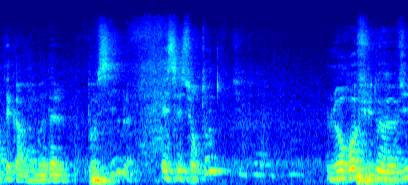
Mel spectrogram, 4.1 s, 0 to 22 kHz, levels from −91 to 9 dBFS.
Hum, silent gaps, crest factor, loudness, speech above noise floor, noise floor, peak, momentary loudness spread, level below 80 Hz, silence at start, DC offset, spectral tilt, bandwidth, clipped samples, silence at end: none; none; 18 dB; -33 LUFS; 25 dB; -57 dBFS; -16 dBFS; 24 LU; -54 dBFS; 0 s; under 0.1%; -6.5 dB/octave; 16 kHz; under 0.1%; 0 s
